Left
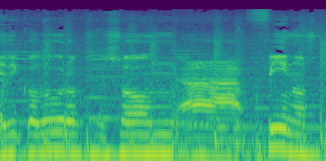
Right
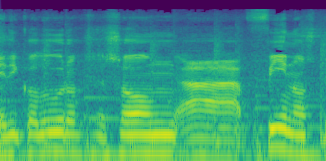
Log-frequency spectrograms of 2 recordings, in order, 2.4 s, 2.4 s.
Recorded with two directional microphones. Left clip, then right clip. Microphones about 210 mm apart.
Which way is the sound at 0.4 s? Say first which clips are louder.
Right 4 dB; 50° right (ahead or behind).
